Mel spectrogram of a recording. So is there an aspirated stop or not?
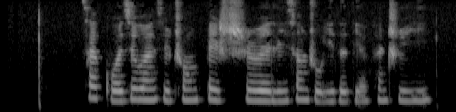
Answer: no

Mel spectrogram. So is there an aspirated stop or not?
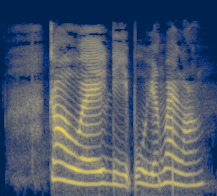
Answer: no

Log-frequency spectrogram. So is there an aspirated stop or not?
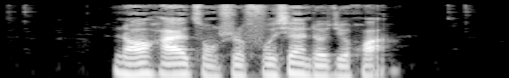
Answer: no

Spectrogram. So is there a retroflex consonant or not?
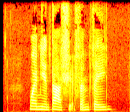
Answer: no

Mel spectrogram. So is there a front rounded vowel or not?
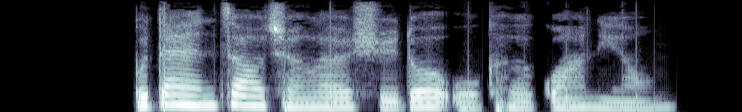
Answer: yes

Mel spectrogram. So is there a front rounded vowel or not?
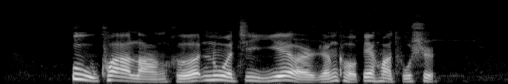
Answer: no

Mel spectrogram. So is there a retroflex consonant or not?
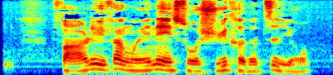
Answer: no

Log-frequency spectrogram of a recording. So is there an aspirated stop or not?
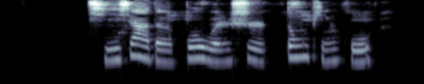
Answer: yes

